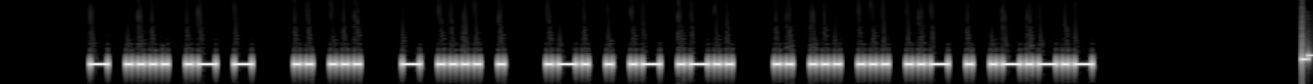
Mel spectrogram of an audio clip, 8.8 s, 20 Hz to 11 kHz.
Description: Morse code, heard as a keyed tone, about 30 wpm, 700 Hz. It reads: THAT IS THE REAL ISSUE.
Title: Sentences from Top 1000 Words - Review Part 6 - 30wpm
